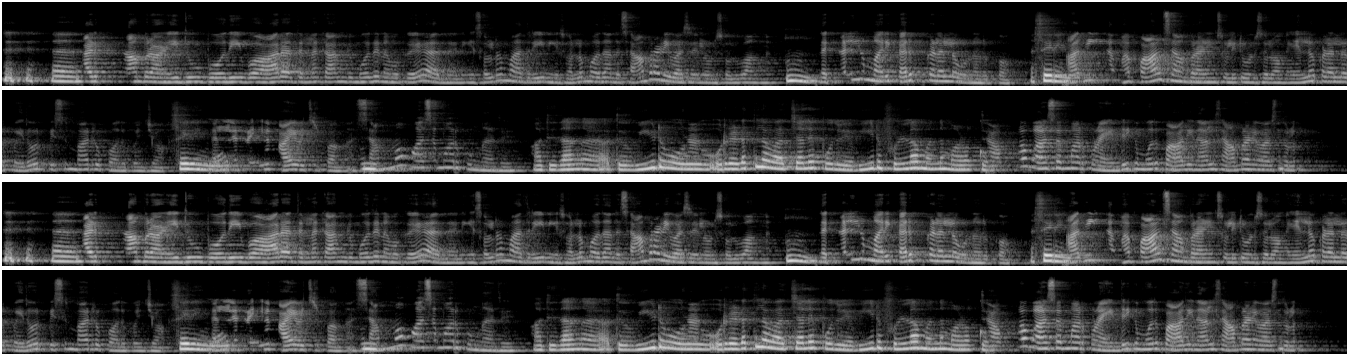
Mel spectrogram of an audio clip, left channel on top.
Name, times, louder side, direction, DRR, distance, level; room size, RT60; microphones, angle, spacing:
voice 1, 0.0-0.8 7.8-8.2 10.3-10.7 15.1-15.7 17.0-17.2 18.8-23.4, equal, 5° right, 6 dB, 0.4 m, -18 dB
voice 2, 0.8-7.7 8.2-10.1 10.6-15.1 15.6-18.6 20.3-20.4 23.3-26.4, right 2 dB, 20° right, 9 dB, 0.8 m, -26 dB
12.0 x 7.4 x 9.0 m, 1.1 s
head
